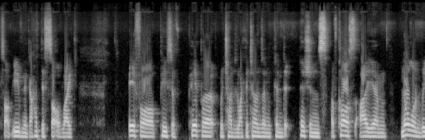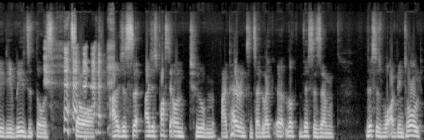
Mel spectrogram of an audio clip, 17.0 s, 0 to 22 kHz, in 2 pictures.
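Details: A 25-year-old male with stammering (stuttering) since early childhood, beginning after an asthma attack; he experiences blocks and manages them with breathing techniques and pauses.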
